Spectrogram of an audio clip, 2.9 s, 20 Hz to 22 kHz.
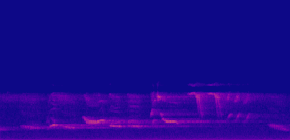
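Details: Blackbird, Eurasian, singing its early morning song around 4:30am, hidden in an echoing backyard, phone-recorded on an HTC Desire; flowing fluted whistles sliding up and down, then rapid high squeaky twitters and a final dropping note.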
